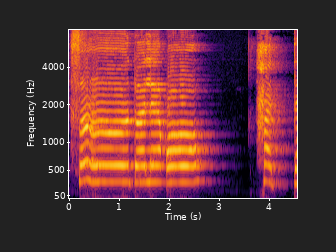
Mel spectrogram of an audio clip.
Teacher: اس وقفہ پہ میں 1 سے 2 سیکنڈ رکی، لیکن میں نے سانس کنٹینیو تھی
